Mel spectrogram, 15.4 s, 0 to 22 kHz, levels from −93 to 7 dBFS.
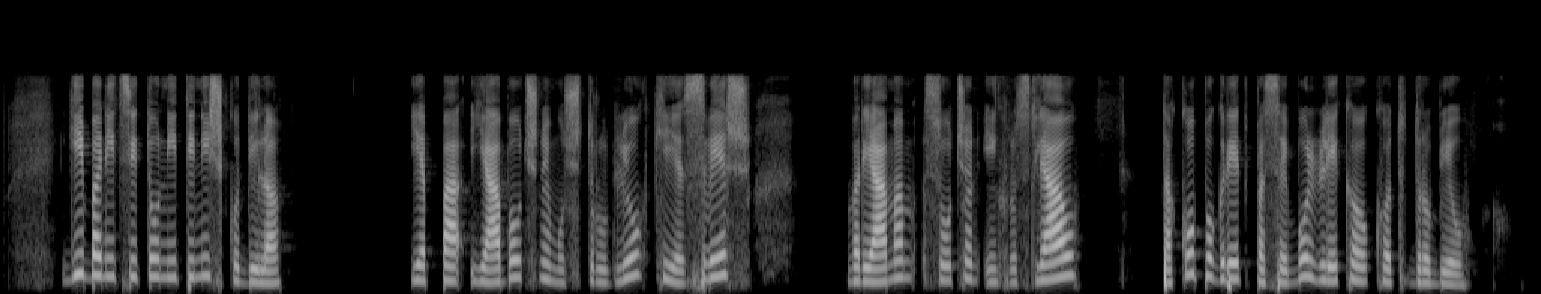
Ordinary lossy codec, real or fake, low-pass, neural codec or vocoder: none; real; none; none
